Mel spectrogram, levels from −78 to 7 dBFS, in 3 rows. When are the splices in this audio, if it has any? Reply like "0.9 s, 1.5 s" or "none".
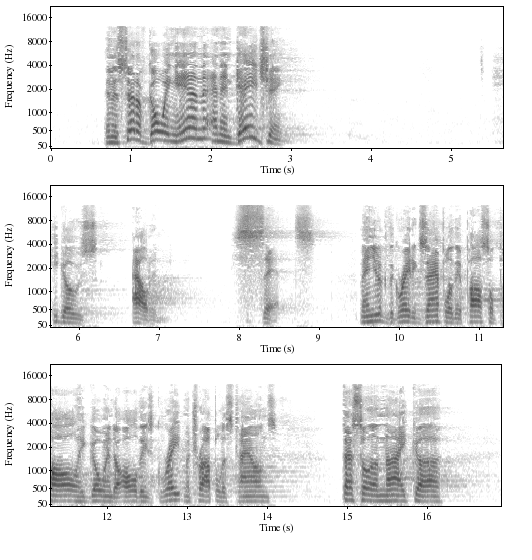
none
